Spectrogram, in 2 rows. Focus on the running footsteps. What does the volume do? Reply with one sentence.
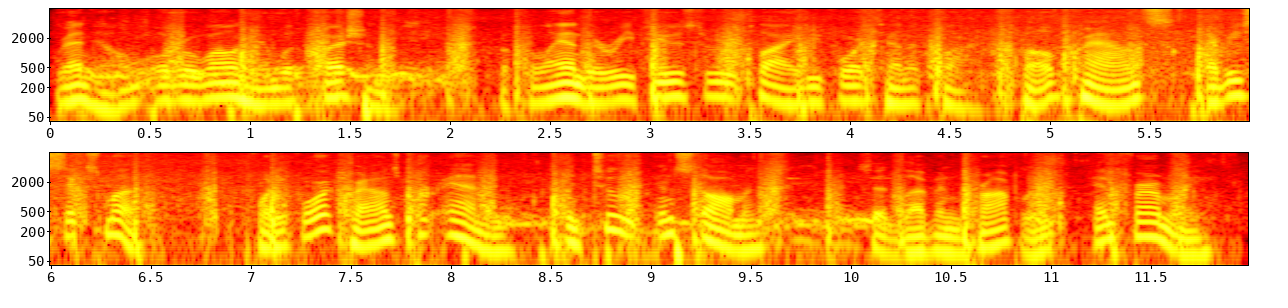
The loudness of the running footsteps stays about the same.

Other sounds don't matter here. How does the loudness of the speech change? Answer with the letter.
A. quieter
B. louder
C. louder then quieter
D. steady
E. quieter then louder
D.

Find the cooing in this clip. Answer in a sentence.
The cooing can be heard from 0.0 to 2.0 s and from 8.2 to 10.2 s.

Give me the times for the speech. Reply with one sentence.
You can hear the speech from 0.0 to 11.8 s.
